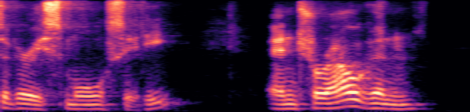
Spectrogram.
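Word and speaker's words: Traralgon: a a city called terralgon it's a very small city and tralgon a funny name it's spelt t-r-a-r-a-l-g-o-n trail quite difficult to trip off the tongue but it's actually an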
